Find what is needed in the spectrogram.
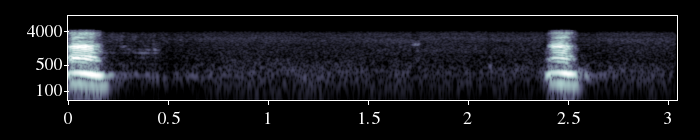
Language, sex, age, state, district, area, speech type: Malayalam, female, 30-45, Kerala, Kollam, rural, conversation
